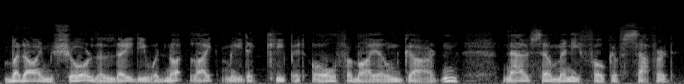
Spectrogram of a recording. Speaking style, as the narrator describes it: said Sam

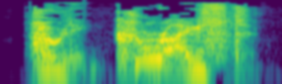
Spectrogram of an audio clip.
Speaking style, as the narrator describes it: cried Prothero, half a shout of terror, half a gasp of despair

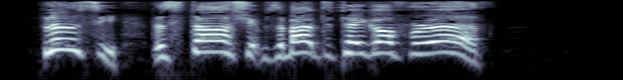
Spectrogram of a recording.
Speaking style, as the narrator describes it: the journalist, shouting from the breakwater

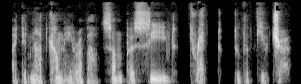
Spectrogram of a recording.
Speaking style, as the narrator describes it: she whispered

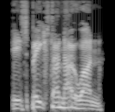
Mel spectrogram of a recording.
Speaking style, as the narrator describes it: bellowed the bodyguard

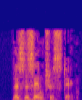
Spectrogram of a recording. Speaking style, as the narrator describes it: said

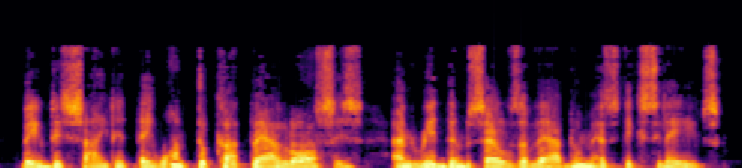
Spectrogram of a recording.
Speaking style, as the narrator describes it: Zed whispered to Anne

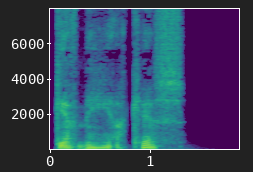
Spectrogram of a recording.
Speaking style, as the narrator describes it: Warren had whispered

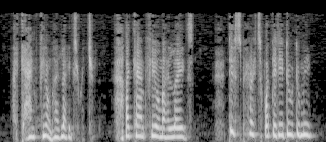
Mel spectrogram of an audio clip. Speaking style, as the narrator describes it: Her voice quivered with panic

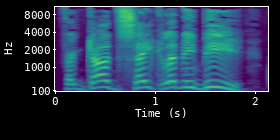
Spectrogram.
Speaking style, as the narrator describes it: cried Montag passionately

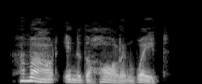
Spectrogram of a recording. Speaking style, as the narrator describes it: commanded in a shaky voice

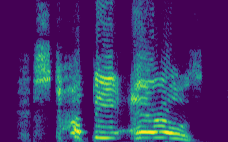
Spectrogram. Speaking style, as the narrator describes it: she yelled angrily

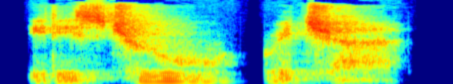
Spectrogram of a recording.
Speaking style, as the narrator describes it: whispered

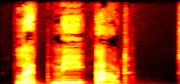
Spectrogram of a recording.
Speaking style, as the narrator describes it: Susan said as evenly as possible, feeling a sudden twinge of danger

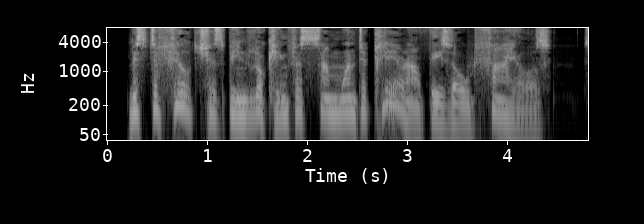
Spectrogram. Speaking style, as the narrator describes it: said Snape softly

